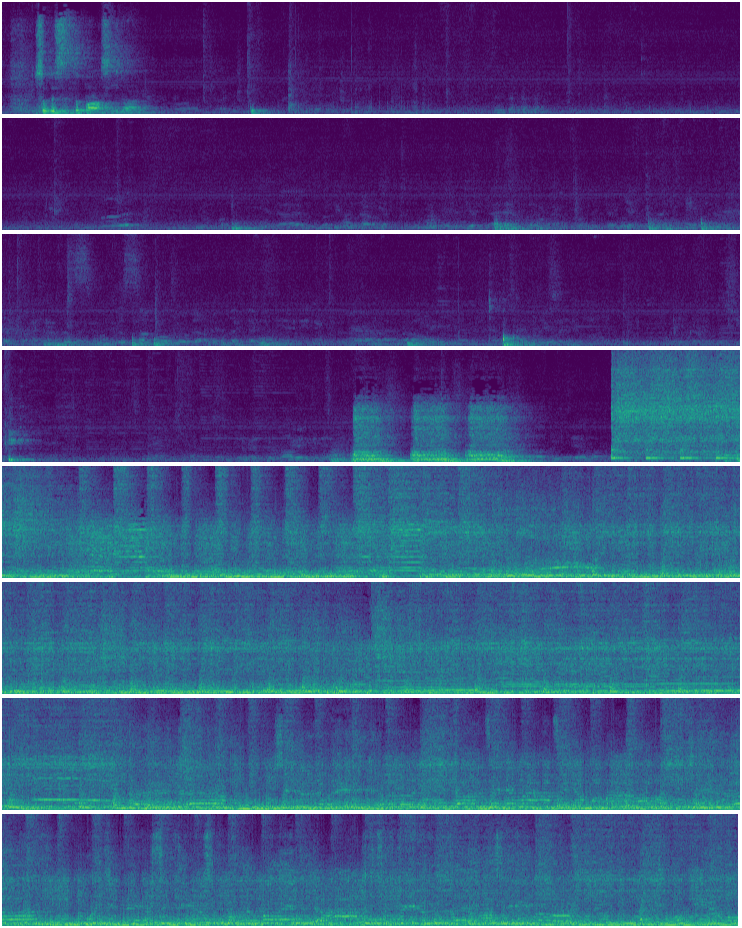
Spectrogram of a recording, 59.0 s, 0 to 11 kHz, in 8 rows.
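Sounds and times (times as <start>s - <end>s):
drum kit: 25.4s - 27.4s, 28.2s - 59.0s
electric guitars: 25.4s - 27.5s, 28.2s - 59.0s
lead vocal singing: 34.5s - 35.7s, 40.8s - 59.0s.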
